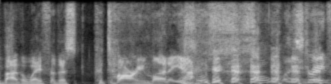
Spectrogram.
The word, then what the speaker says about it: Qatar: Qatar? Qatar. Well, it's like it's an Arab word. It has no vowels. It's like QTR. So it's like Qatar is how you would pronounce it, like Arabic.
